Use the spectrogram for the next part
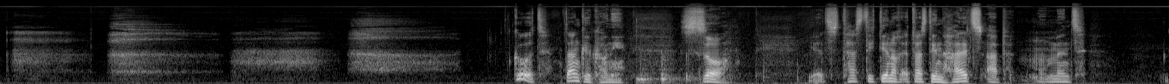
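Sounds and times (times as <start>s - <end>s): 
deep breaths in and out with the mouth open during a stethoscope examination: 0.0s - 4.7s, 7.6s - 8.0s
speech: 5.2s - 7.4s, 8.1s - 11.0s.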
